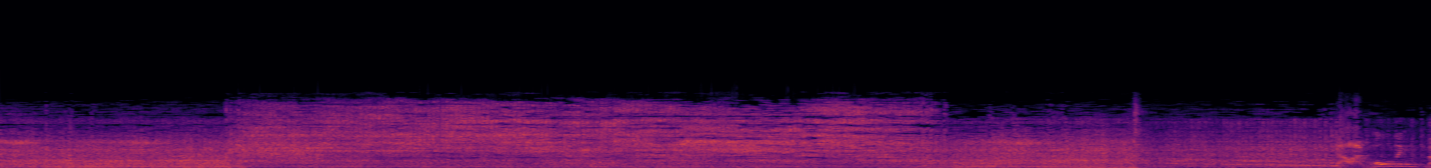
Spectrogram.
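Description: A Shopsmith thickness sander runs on wood with a loud, continuous whirring roar and a steady abrasive rasp that holds throughout, while a voice talks over it near the end.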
